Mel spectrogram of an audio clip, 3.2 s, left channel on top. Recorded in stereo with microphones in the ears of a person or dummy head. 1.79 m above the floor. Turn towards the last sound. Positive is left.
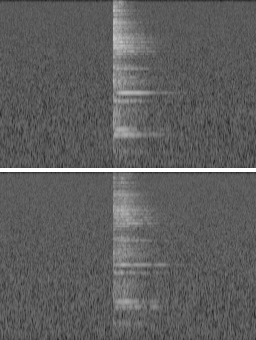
turn(degrees=45)  # may be behind; listen again after turning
